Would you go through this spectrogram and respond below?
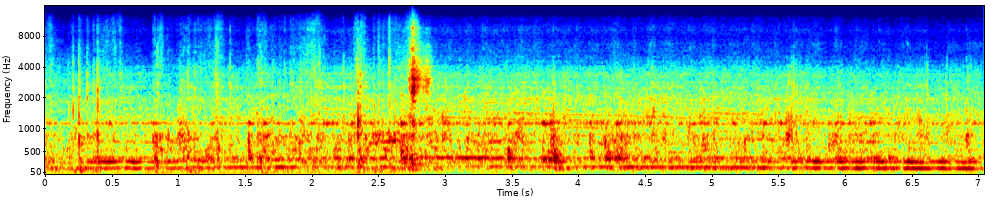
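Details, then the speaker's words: Wahoo Kickr V2 smart trainer flywheel spinning and winding down: steady hum with a rough, gritty rattle from crunchy original flywheel bearings, slightly quieter while coasting down; bearings to be replaced. "Still sounds like a pack of spanders. It sounds a bit quieter winding down."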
